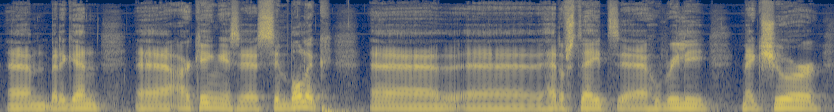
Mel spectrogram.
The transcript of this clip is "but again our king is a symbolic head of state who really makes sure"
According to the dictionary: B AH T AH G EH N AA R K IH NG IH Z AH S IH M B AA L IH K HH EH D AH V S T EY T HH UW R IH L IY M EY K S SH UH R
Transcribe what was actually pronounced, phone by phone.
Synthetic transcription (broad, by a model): B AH T AH G EH N AA R K IH NG IH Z AH S IH M B AA L IH K HH EH D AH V S T EY T HH UW R IH L IY M EY K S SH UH R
